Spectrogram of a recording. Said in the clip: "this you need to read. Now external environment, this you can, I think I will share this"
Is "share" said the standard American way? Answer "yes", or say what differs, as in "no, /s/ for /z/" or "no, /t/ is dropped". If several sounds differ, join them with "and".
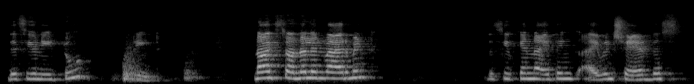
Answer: yes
